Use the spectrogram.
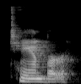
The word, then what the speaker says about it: timbre: Timbre the r before the E throws a lot of people off usually words have an ER ending and it is pronounced like many other ER ending words 20.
